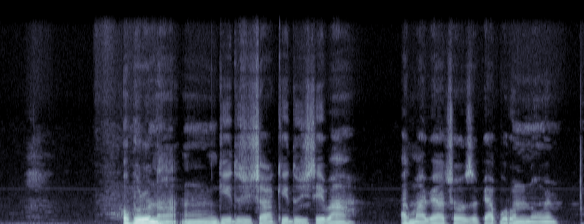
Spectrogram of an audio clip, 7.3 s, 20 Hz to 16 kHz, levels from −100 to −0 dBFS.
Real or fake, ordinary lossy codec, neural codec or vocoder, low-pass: real; none; none; 14.4 kHz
